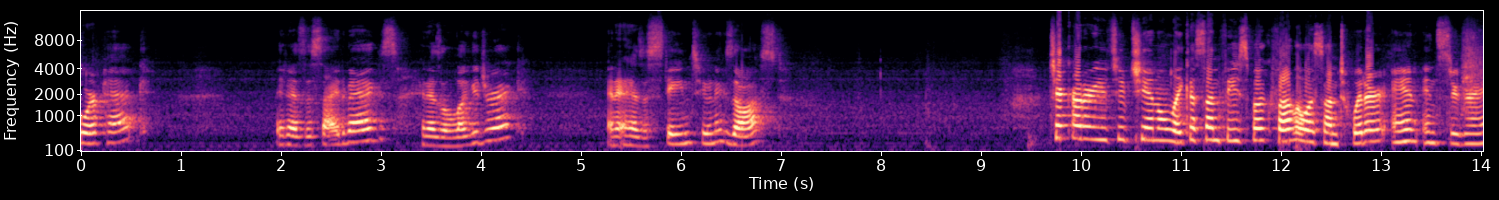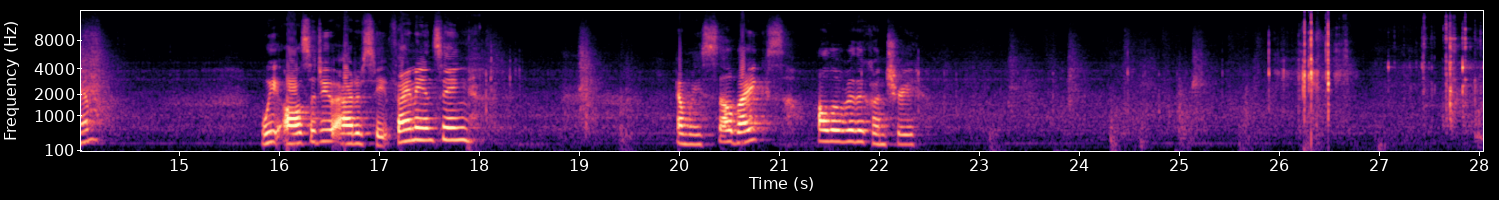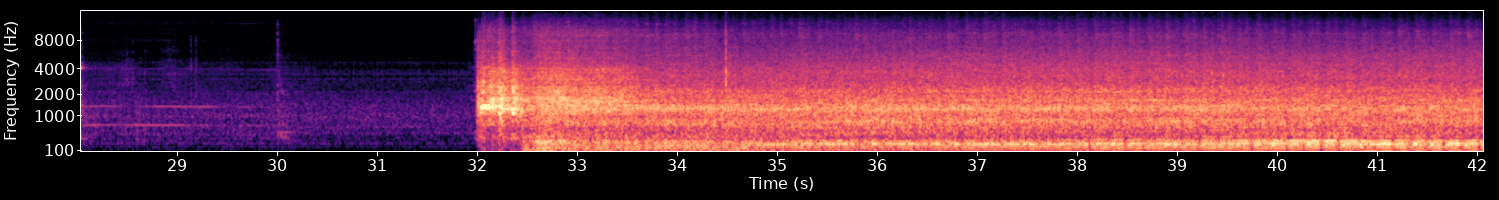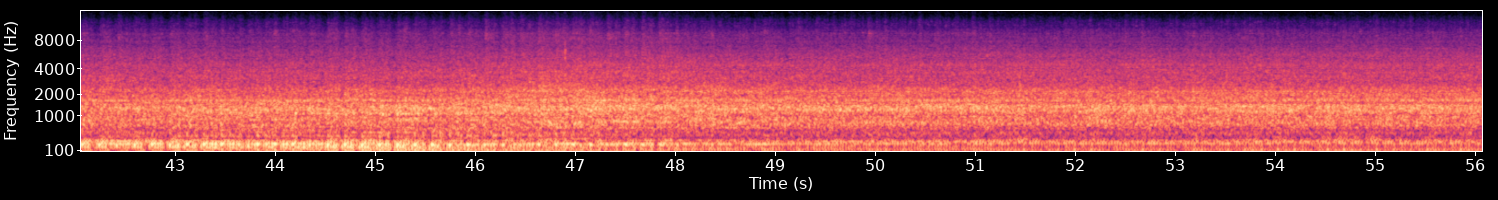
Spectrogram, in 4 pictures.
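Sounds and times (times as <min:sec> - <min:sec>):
motorcycle engine starting and idling: 0:32.0 - 0:56.0.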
